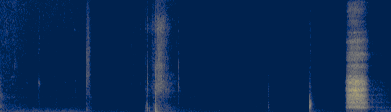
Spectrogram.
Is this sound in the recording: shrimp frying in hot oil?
no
